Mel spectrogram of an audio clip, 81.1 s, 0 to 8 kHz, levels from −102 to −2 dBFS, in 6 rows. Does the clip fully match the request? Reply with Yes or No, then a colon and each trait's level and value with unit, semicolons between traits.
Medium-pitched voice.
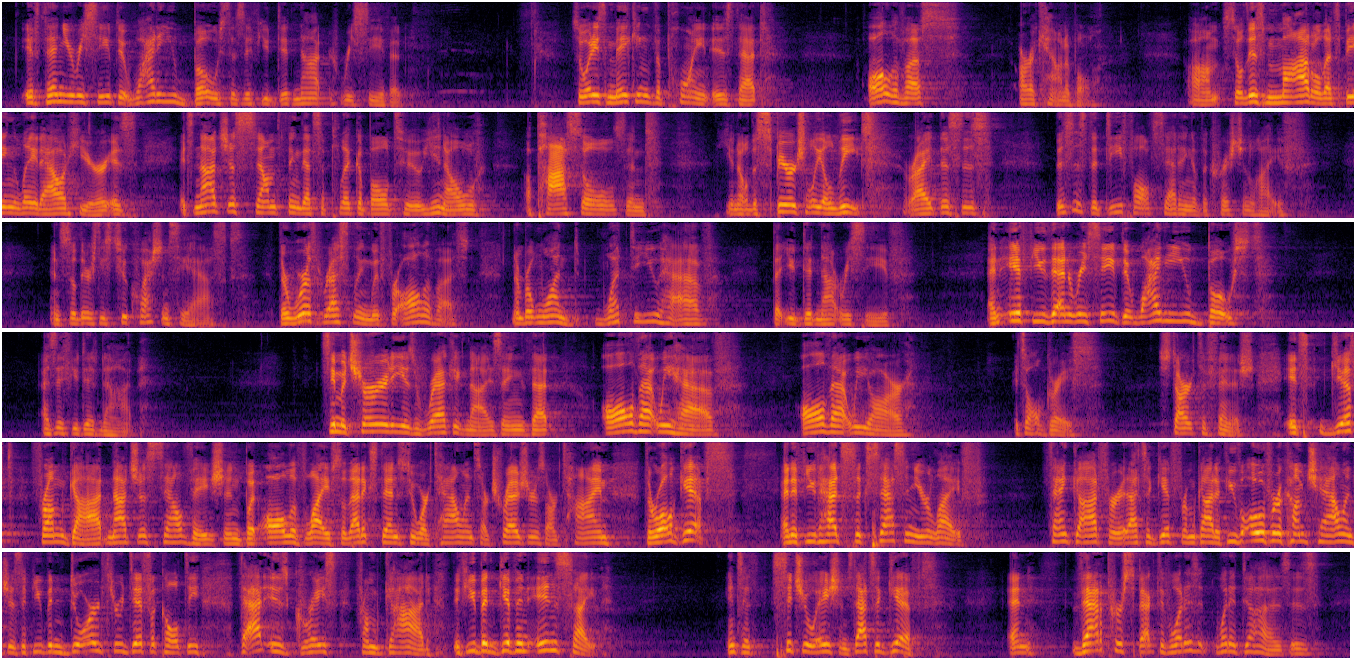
Yes: medium, 155 Hz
